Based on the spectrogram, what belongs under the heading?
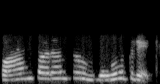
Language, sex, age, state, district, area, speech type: Odia, female, 60+, Odisha, Gajapati, rural, conversation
